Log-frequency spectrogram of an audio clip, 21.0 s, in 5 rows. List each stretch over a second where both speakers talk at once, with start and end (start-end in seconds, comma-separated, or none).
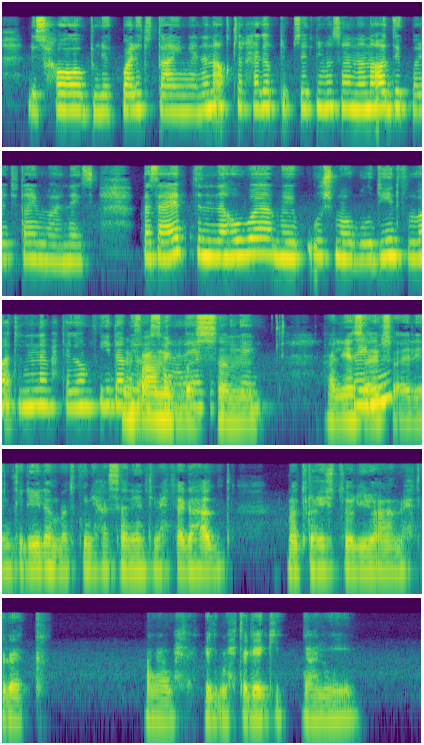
9.6-11.0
